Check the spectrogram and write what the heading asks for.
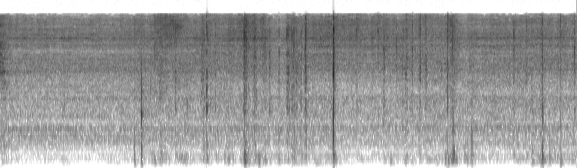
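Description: Faint handling noise: scattered small clicks and rustles, with one sharper click about two and a half seconds in.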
